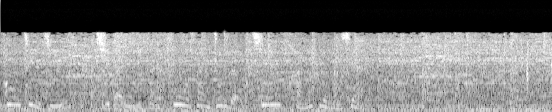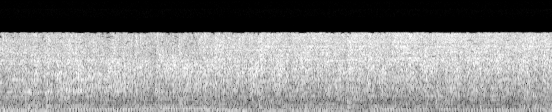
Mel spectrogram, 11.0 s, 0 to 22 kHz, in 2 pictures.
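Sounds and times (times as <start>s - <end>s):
background music: 0.0s - 11.0s
audience applause: 5.4s - 11.0s.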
